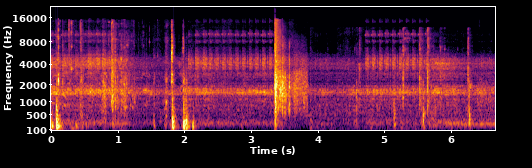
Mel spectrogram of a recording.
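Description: Gunfire: several sharp shots in the first three and a half seconds, two of them in quick succession around two seconds in, with scattered fainter cracks in between.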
